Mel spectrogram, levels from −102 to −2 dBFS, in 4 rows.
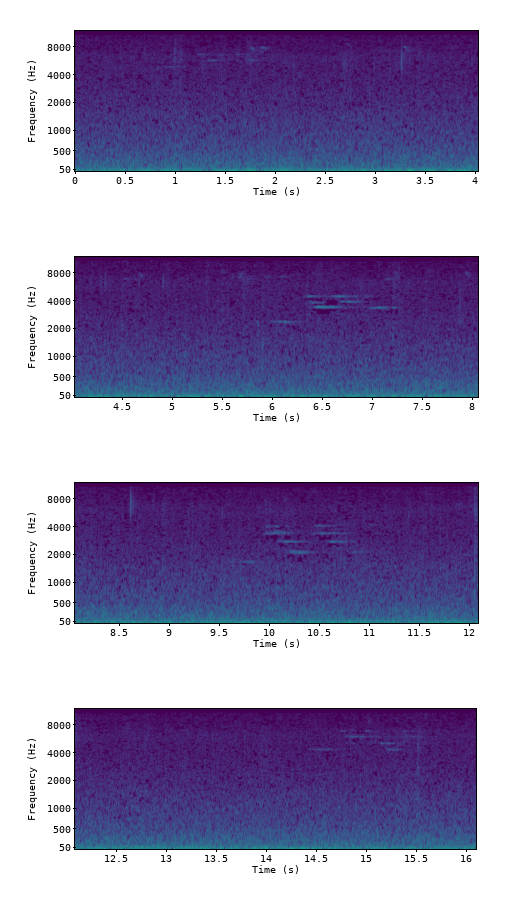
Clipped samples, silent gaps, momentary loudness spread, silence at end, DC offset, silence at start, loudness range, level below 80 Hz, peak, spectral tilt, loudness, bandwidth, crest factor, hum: under 0.1%; none; 2 LU; 0 s; under 0.1%; 0 s; 1 LU; -64 dBFS; -40 dBFS; -4.5 dB/octave; -64 LUFS; 11 kHz; 18 dB; none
